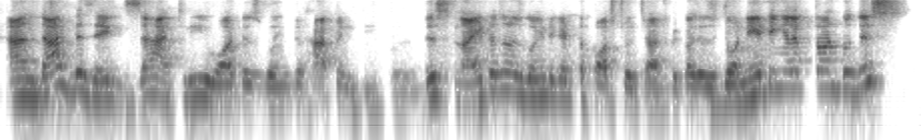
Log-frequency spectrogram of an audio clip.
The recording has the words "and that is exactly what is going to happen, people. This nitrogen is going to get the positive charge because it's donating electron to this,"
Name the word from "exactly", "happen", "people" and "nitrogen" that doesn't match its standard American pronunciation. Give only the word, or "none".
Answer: nitrogen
